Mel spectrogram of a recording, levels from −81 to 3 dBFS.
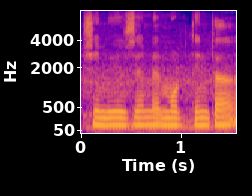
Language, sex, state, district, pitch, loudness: Bengali, male, Tripura, West Tripura, 135 Hz, -16 LUFS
